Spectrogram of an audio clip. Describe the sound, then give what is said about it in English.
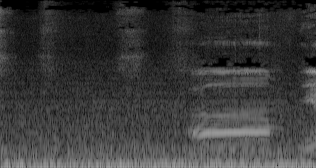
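Car driving home on the road: a steady low rumble of engine and tyres runs unbroken through the whole stretch. “And now we're driving home. Here we are. Yeah, now it's now.”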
